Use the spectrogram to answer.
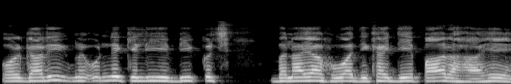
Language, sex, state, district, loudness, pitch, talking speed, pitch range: Hindi, male, Arunachal Pradesh, Papum Pare, -14 LUFS, 160 Hz, 175 wpm, 155-170 Hz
